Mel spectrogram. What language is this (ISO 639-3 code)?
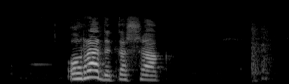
chm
